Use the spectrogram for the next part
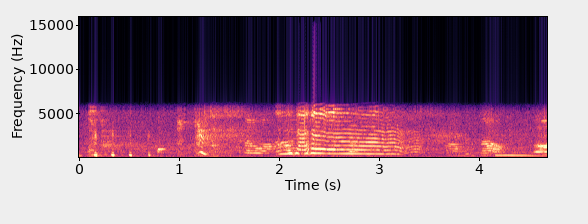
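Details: A 14-month-old child makes short whimpering sounds that build into a drawn-out cry, with room noise in the background; infant cry.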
